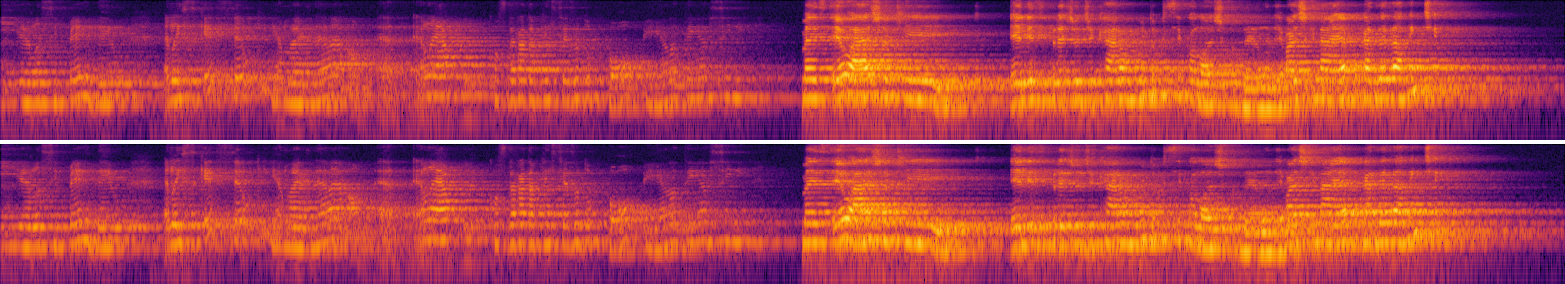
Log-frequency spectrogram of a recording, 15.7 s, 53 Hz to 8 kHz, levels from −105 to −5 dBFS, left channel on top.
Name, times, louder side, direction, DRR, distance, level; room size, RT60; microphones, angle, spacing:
voice 1, 0.0-7.4, right 1 dB, 10° right, -4 dB, 1.5 m, -35 dB
voice 2, 8.0-9.5 10.1-14.4, left 1 dB, 50° left, -1 dB, 1.9 m, -23 dB
26.5 x 9.7 x 2.9 m, 2.7 s
head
